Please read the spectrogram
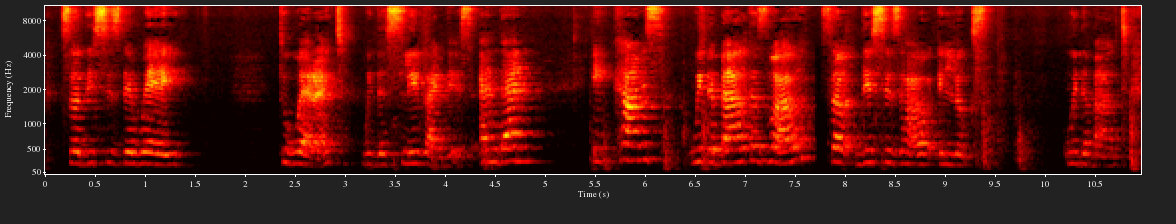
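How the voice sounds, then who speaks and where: With an Italian accent and ordinary pitch variation, the speaker moves at a very slow pace with long, frequent pauses, over light background noise and audible room echo. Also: woman, fairly high pitch for a woman. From Italy. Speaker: fashion youtuber; fashion vlogger. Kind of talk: product review. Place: home room. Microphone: camera far.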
